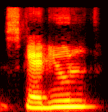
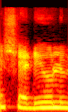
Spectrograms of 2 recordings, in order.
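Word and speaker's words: schedule: स्ेड्यूल भी बोल सकते हैं, शेड्यूल भी बोल सकते हैं आप। ठीक है? अलग-अलग तरीके से प्रोनाउंस किया जाता है।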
